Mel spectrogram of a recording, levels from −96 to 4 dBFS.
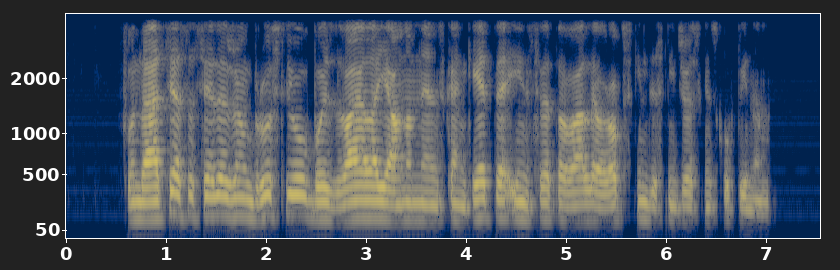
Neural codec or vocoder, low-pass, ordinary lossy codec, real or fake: none; 3.6 kHz; none; real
